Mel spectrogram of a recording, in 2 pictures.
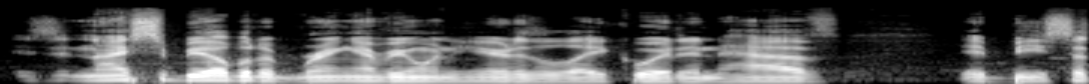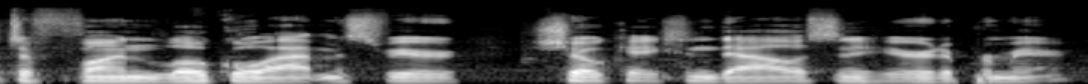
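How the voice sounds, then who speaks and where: A man's voice: mid-range voice, steady tone, quick pace, smooth. A man hosting red carpet interviews at a film premiere with upbeat promotional patter.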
